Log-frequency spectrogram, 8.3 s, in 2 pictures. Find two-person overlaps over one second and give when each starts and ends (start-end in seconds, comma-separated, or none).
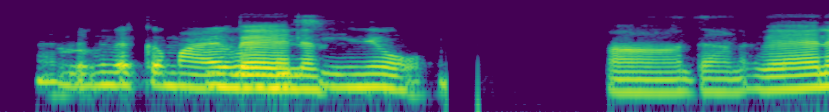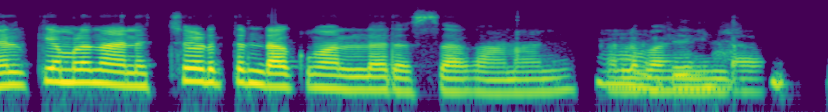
none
